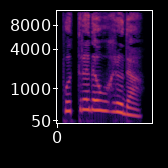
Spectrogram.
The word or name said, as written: ಪುತ್ರದೌಹೃದ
